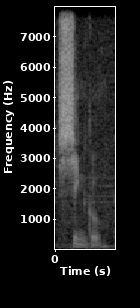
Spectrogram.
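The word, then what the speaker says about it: Xingu: how to pronounce that my first instinct is is a sh sound with the X partly because of Mandarin and partly because there is a Brazilian beer spelled s x i n guu that is I believe pronounced shingu Kush shag I would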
